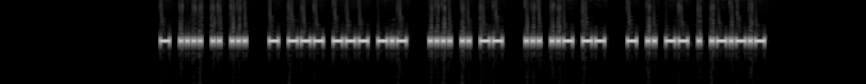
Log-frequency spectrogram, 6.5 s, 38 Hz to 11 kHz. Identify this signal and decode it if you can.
Morse code, heard as a keyed tone, about 47 wpm, 700 Hz. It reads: THIS TOOK HIM SUM TIME.
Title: Sentences from Top 300 Words and Abbreviations 50wpm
